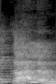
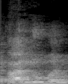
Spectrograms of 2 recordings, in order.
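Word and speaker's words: column: कब होता है तो इसे हम लोग ऐसा नहीं बोलते आर तू मैन या कालू मैन क्या पढ़ते हैं ऑटम और कॉलम क्योंकि एम के बाद जो एन है वो साइलेंट है ये उसके बाद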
